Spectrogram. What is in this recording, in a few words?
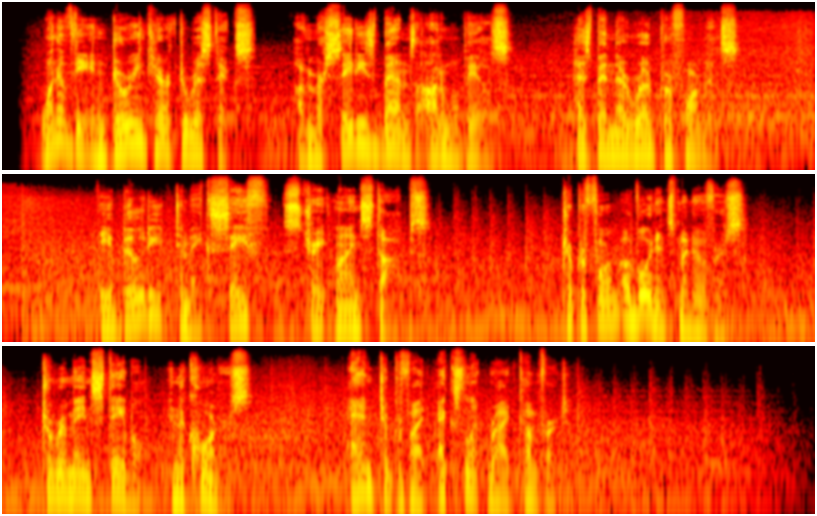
men corporate; Conversational and relatable. Clear, upbeat, and calming.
